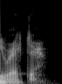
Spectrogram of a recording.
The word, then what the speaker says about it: Richter: It's Richter, right? Like Andy Richter.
